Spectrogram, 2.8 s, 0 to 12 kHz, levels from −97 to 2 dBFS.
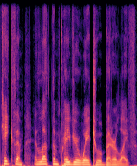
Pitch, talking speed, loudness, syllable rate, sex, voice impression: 145 Hz, 260 wpm, -16 LUFS, 5.2 syllables/s, male, masculine, very adult-like, slightly thick, sincere, slightly calm, friendly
